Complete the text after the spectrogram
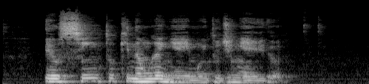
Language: Portuguese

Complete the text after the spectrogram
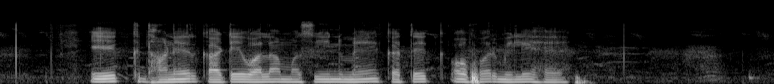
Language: Magahi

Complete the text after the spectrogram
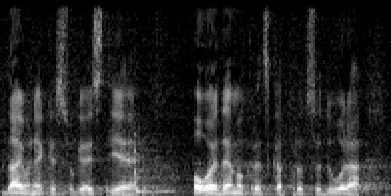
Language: Croatian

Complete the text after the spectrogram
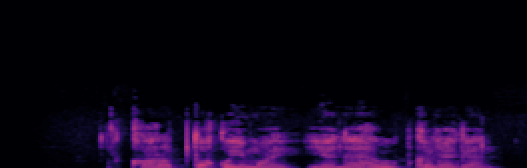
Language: Bashkir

